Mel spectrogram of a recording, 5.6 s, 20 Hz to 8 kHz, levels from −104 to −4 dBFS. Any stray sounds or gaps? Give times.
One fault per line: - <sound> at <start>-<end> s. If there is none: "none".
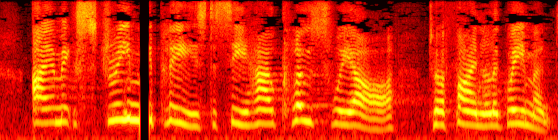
- dropout at 1.4-1.5 s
